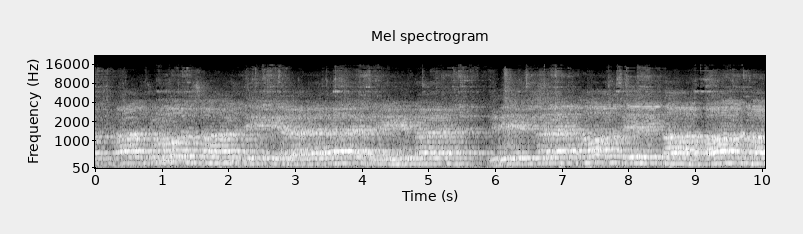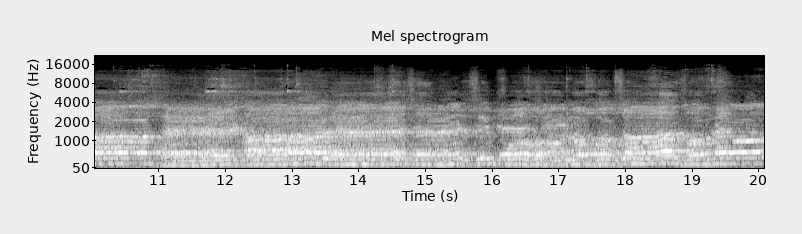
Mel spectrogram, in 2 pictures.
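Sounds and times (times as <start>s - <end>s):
men singing chant: 0.0s - 20.0s.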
